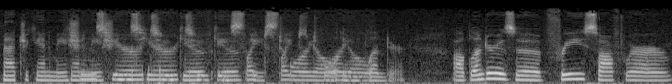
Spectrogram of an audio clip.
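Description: MP2 compression runs through the whole clip, plainly audible as a dull, band-limited sound with gurgling, granular distortion. The likely cause is MPEG Layer II coding at a rate that fits about 80 kbps, too few bits to keep upper sub-bands switched on and quantise the rest finely.

A doubled audio track runs from 0.63 s to 3.75 s: a second full-band copy, about as loud as the original, trails it by roughly 0.3 s. It has no decay or room colour, and it starts and stops abruptly.

DAB burbling appears from 1.32 s to 1.61 s. Bit errors, at a rate under one percent, got past error correction into the MP2 data across many frames, putting short blips of noise into single sub-bands.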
